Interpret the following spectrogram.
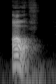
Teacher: It's a glottal stop. It really doesn't make a sound, it stops the sound.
